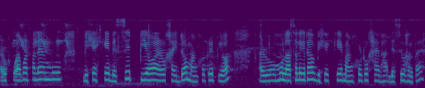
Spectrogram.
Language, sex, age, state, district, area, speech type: Assamese, female, 30-45, Assam, Morigaon, rural, spontaneous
